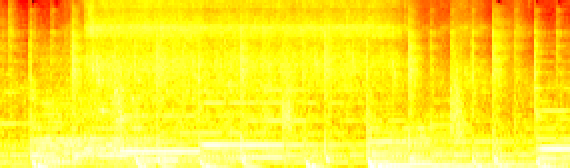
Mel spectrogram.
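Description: Background music with a steady beat. Over it, for a couple of seconds starting about half a second in, a hiss of water from a newly fitted chrome wall faucet as it is opened.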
